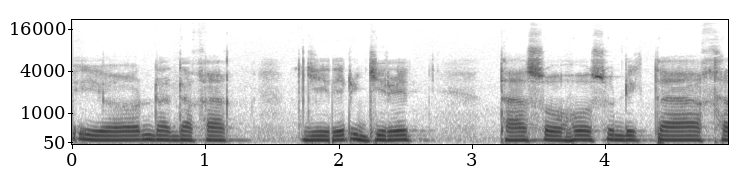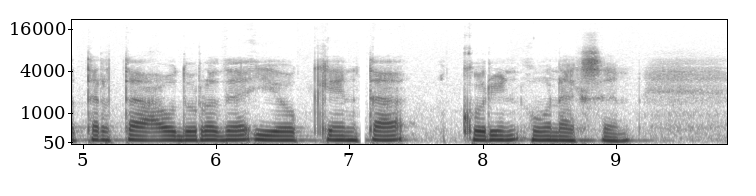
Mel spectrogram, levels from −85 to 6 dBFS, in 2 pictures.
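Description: At 1.92 s the speech drops to silence for about 20 ms, then returns at 1.95 s. The edges are abrupt or fade over a few milliseconds. At 7.07 s, right after "dhigta khatarta cudurrada iyo", a second gap of about 40 ms runs to 7.12 s. Both are likely a Bluetooth dropout. Packets failed to reach the headphones in time and were discarded. The lengths fit one and two lost packets. Speech resumes further on, as if it had kept playing.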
